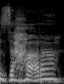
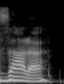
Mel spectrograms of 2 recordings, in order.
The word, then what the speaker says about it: Zahra: So I have an H in my name, so you spell it. You say it as Zara. Is that Arabic? Zara is like Persian / Arabic / What's the pronunciation? Zahra? It's Zara. Zara. It's like you're singing a Jessica Simpson song.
